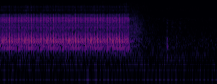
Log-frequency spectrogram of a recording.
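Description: Homemade Arduino polyphonic synthesizer playing two notes at once, giving a harsh, dense buzz, heavily distorted by intermodulation from its faulty square/saw-wave mixing algorithm. The sound cuts off suddenly about a second in as the keys are released.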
